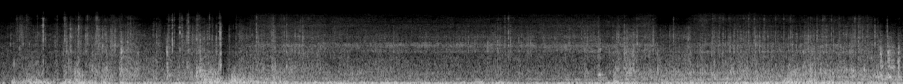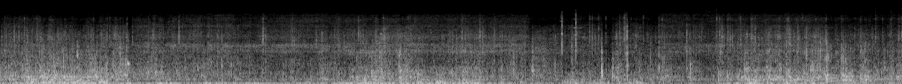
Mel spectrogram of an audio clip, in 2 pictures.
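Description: Wind buffeting the microphone over the rumble and crunch of a Pivot Switchblade mountain bike's tyres rolling fast down a dry dirt and rock trail, with frequent knocks and rattles as the bike hits bumps.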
